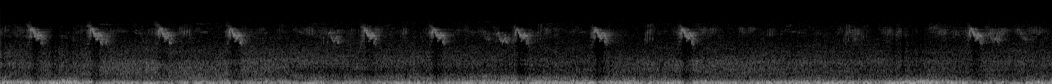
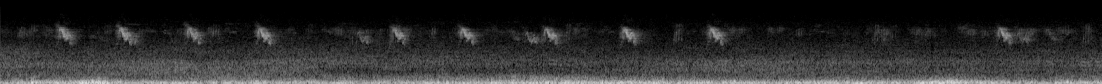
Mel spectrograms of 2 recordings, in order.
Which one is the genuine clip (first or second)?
second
